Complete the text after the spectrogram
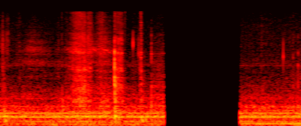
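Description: A metal spatula scrapes softly across paper.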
